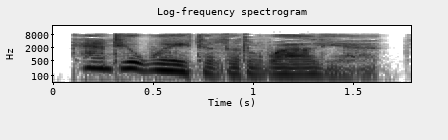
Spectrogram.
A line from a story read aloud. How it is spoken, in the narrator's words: She said tenderly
